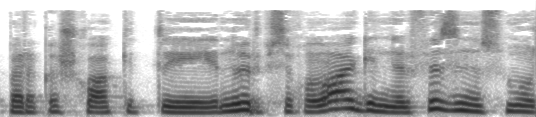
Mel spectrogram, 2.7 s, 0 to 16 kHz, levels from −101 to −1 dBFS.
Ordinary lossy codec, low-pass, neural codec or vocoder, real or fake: MP3, 48 kbps; 14.4 kHz; codec, 44.1 kHz, 2.6 kbps, SNAC; fake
